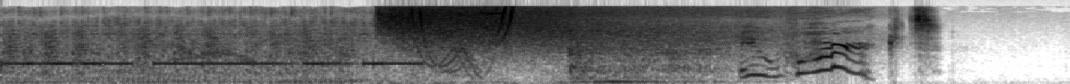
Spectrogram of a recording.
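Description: A machine hums and shimmers with a whooshing sound.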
